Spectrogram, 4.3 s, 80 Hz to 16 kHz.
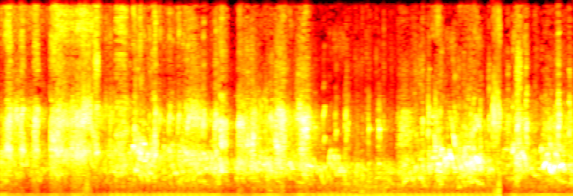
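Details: Loud, continuous budgerigar chatter recorded in Larkana, Sindh on March 14, 2024: many birds trading sharp high chirps, scratchy squawks and thin whistled notes in a dense wash, with a faint low hum and a couple of soft knocks.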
